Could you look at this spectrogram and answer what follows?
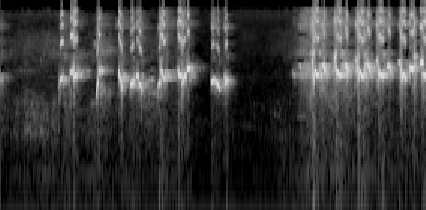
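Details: Yellow-vented bulbul singing as a lure for other birds: a run of rapid, bright chirps, a short silence, then a denser, steady burst of bubbling notes.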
